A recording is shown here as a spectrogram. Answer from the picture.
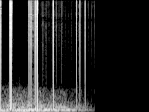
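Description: Tail of a promo clip's soundtrack: a loud low hum with scattered sharp clicks, cutting off abruptly about one and a half seconds in.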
